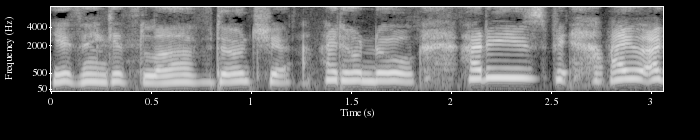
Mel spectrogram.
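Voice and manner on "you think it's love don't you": put-on Liverpool accent. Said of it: "That was your Liverpool accent".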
